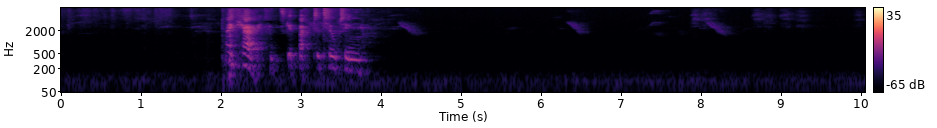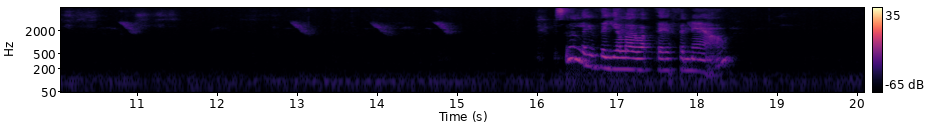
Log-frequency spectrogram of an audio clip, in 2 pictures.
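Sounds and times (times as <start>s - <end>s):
faint bird chirping: 0.0s - 20.0s.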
